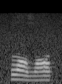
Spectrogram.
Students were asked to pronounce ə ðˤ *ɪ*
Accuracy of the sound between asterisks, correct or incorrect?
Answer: incorrect: ə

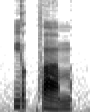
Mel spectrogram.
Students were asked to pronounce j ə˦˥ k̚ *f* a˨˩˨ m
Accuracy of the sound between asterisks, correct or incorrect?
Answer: correct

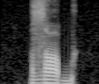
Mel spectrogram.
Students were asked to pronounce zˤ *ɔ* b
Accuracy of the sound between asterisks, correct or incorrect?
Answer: incorrect: ə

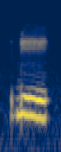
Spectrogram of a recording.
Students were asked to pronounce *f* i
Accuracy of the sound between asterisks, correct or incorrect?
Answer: incorrect: ɓ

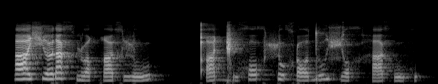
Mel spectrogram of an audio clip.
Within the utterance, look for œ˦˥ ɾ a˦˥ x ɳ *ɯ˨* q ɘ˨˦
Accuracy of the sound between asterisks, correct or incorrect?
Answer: incorrect: u˨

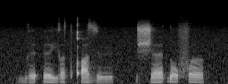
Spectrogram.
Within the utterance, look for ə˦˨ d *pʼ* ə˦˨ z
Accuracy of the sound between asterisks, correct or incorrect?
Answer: incorrect: qʼ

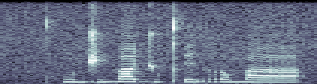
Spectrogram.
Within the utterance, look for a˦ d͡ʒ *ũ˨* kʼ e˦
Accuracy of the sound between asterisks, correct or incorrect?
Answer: incorrect: u˨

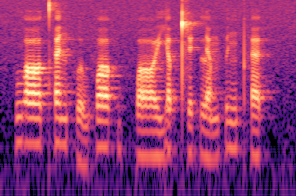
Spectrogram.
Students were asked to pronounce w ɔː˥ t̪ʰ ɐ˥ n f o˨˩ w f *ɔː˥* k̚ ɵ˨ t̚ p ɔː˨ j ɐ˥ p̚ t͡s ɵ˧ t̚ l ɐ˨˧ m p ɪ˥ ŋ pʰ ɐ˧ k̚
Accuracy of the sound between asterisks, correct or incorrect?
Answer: correct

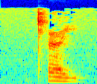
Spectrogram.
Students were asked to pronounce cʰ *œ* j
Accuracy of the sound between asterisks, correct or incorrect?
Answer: correct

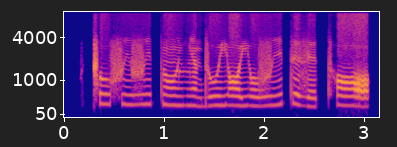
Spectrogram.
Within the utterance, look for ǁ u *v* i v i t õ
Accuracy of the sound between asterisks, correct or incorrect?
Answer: incorrect: f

